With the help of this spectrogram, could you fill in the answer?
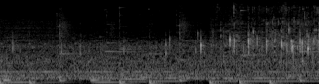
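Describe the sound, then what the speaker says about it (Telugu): Cumin, mustard seeds and cut dried red chillies hit hot oil and give a soft sizzle. Sharp crackling pops grow sharper and more frequent toward the end, over a faint low rhythmic hum. "ఆయిల్ వేడెక్కిన తర్వాత జీలకర్ర, కొద్దిగా ఆవాలు, అలాగే 2-3 ఎండుమిర్చి ఇలా కట్ చేసుకొని వేసుకోవాలి"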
